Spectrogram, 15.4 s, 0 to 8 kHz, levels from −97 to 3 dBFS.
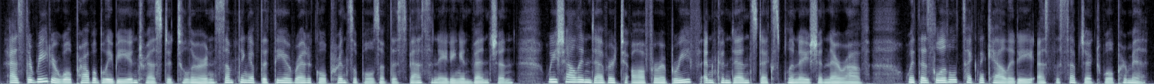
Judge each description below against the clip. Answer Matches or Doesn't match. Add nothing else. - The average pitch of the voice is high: Doesn't match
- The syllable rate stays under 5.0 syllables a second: Doesn't match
